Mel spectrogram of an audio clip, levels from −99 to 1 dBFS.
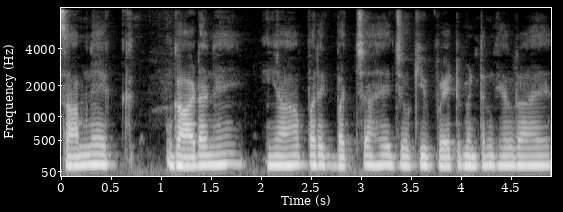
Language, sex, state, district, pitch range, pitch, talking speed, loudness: Hindi, male, Uttar Pradesh, Budaun, 120-130 Hz, 125 Hz, 185 wpm, -18 LUFS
